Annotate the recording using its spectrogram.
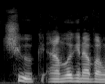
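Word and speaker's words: Ćuk: you can oh yeah it's pronounced chook and I'm looking up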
